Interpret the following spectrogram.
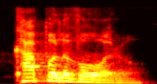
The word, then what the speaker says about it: capolavoro: I tell her we have one goal, capolavoro. And capolavoro is the word for masterpiece in Italian. How do you say capovello? Capo, like the boss, the capo, like you've seen capo on The Sopranos.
